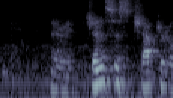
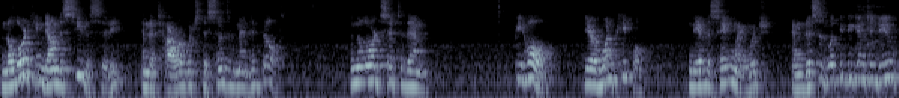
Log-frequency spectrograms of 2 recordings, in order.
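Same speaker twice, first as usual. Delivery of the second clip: ordinary delivery, nothing marked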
